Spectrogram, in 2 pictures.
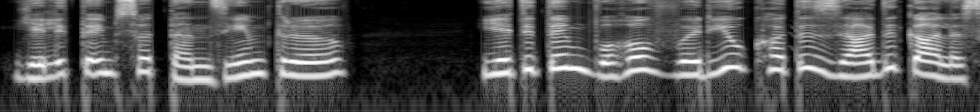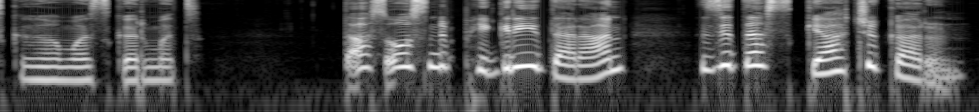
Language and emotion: Kashmiri, sad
